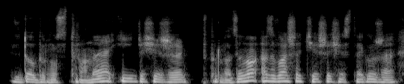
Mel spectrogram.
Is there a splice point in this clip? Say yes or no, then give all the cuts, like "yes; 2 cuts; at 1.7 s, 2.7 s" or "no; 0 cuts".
yes; 2 cuts; at 1.4 s, 2.0 s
